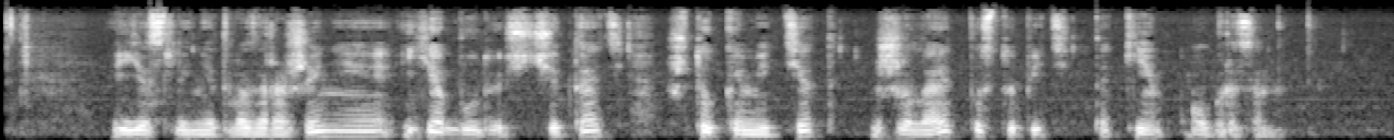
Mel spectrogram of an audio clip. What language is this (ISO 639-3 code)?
rus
